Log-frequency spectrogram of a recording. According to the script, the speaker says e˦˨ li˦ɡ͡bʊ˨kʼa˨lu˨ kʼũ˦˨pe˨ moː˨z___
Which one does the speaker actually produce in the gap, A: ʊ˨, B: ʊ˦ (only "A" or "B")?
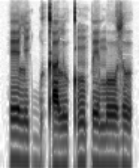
A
